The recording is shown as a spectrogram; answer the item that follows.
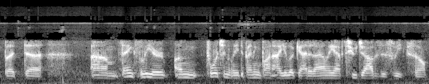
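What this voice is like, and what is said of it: Raspy, nearly lost voice. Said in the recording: “What's with the sexy, raspy voice today? ... my voice has pretty much been gone for the last 2 days”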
